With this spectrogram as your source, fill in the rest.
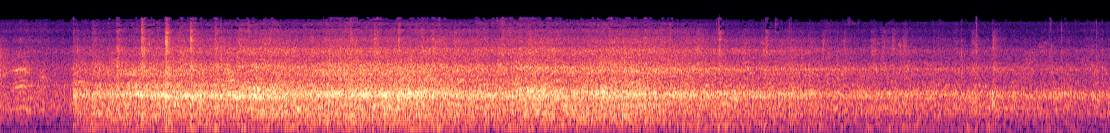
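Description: A tram rumbles by on its rails close by.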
